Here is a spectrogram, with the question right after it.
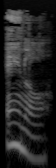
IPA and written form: ˈeɪnəl (anal)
